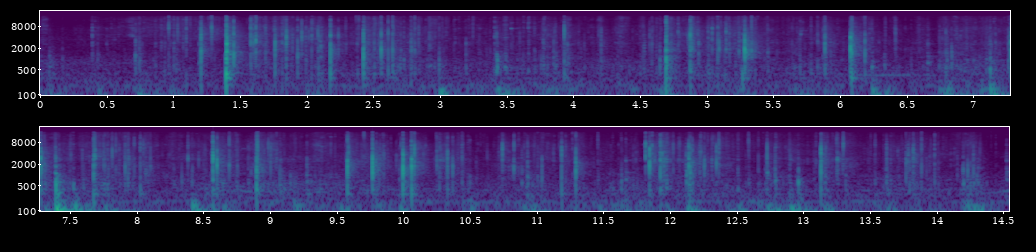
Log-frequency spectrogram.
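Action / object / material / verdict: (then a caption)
scrape / magnesium carbonate chalk block / chalk / none. A solid, dry white gym chalk block (magnesium carbonate), held over a black tub of purple glitter chalk powder, is squeezed and crushed between the fingers and palms of both bare hands, breaking into pieces. Dense, bright crumbling and crinkling crunches sound in quick, uneven bursts throughout, with a soft low rumble underneath.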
